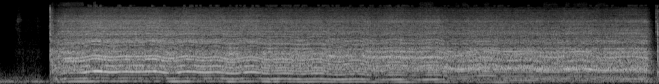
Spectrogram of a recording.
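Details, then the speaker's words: 1961 Triumph TR3A barn find, off road since 1985, new high-torque starter via original push-button solenoid, fresh oil, about 20 degrees: steady grinding crank sagging in pitch for six seconds, no start; slow cranking, thick cold oil suspected. "So that's turning. We are definitely turning this engine. It doesn't like it. Getting slower and slower. My guess is that oil is super thick and it does not like it."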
